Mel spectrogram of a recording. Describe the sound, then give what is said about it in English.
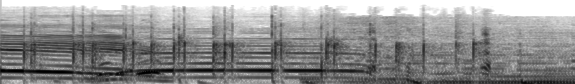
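A loud burst of clapping and cheering for a producer, sharp claps scattered across a bright, tonal sweep of horn-like or whistling sounds, the whole thing lasting about three seconds. “clap your hands for producer”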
